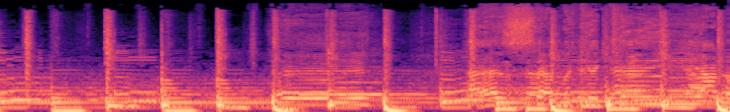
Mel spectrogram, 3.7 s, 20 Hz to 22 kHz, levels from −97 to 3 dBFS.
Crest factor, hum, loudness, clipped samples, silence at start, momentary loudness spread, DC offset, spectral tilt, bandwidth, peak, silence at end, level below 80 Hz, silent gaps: 10 dB; none; -12 LUFS; under 0.1%; 0 s; 4 LU; under 0.1%; -6 dB/octave; 19.5 kHz; 0 dBFS; 0 s; -18 dBFS; none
